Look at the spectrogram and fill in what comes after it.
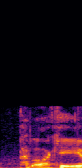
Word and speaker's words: Padalecki: Padalecki.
